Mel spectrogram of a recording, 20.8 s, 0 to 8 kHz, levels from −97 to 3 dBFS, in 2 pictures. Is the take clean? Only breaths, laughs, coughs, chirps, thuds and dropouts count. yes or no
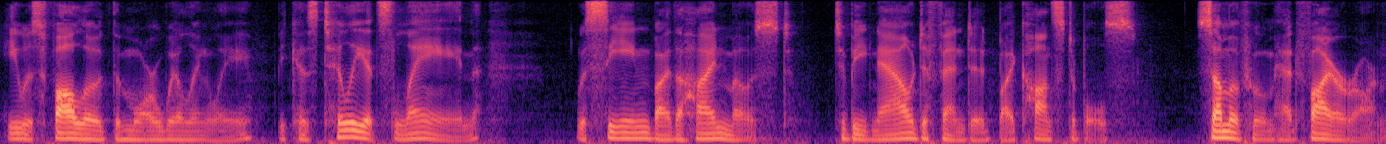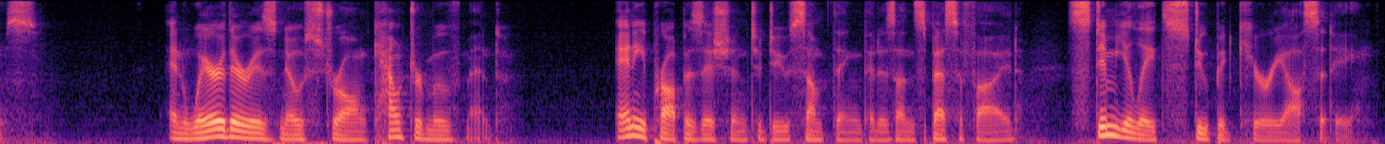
yes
